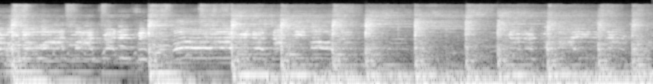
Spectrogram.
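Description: A live dancehall band playing with a steady drum beat and heavy bass, under a held, wavering vocal line. The bass drops out briefly about a second in, then comes back.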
